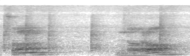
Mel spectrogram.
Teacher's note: 유음과 비음이 같은 자리가 아니에요. 그럼 유음이 그대로 비음으로 올라갑니다.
